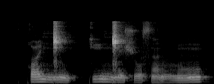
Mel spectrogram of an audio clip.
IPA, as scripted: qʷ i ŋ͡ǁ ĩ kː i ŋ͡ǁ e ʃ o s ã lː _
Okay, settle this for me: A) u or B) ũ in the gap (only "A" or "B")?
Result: B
